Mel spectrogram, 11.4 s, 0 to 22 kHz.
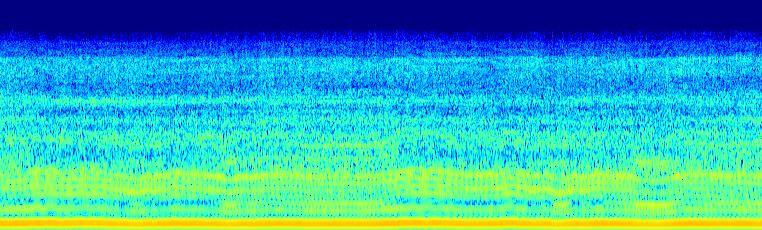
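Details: Troy-Bilt 20" two-stroke chainsaw after carburetor adjustment, cutting wood: a strong, steady high-pitched drone holds speed through the cut with only slight dips under load; it cuts better than ever since new.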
